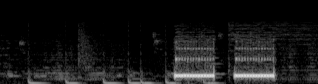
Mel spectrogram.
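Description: A telephone ringback tone on an outgoing call: two loud, steady tonal bursts in a quick double-ring pattern, preceded by a few soft low thumps, with no one talking.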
